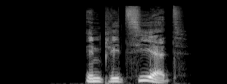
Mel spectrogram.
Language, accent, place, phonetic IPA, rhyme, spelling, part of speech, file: German, Germany, Berlin, [ɪmpliˈt͡siːɐ̯t], -iːɐ̯t, impliziert, verb, De-impliziert.ogg
- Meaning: 1. past participle of implizieren 2. inflection of implizieren: third-person singular present 3. inflection of implizieren: second-person plural present 4. inflection of implizieren: plural imperative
